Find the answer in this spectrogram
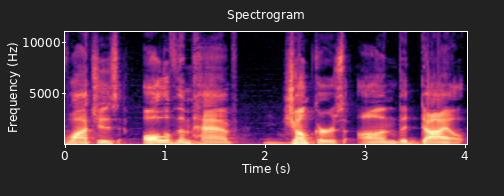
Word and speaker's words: Junkers: all of them have junkers on the dial it's actually pronounced yonkers which is not very apparent to a person that's in the united states now i say that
